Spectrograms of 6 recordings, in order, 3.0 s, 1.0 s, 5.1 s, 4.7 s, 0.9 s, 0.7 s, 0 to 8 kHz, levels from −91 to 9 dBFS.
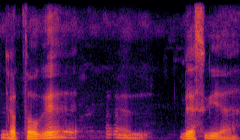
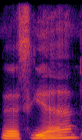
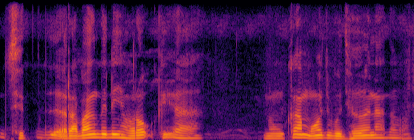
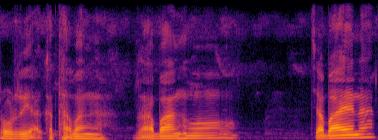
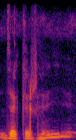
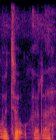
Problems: background sounds at intervals, background conversations at intervals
